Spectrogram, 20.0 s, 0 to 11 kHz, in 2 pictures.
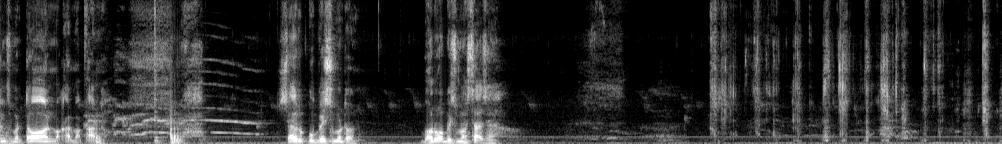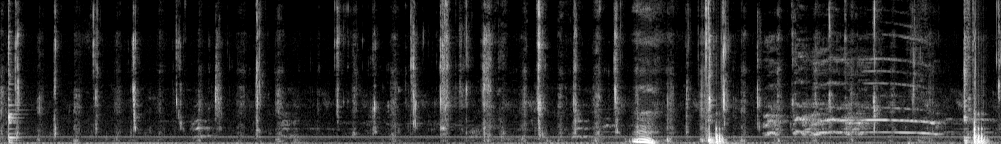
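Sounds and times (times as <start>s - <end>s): chewing cabbage crunches: 7.0s - 20.0s.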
